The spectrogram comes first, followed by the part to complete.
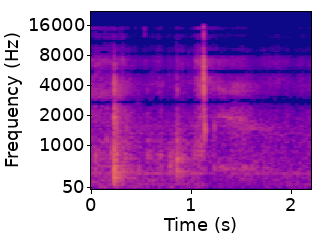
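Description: Quiet room tone with two faint short clicks, one about a quarter second in and one just after a second in.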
